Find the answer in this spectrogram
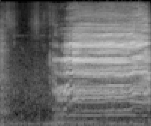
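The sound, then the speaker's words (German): A young boar on an organic farm grunts, starting low and quiet, then breaking into a loud, drawn-out, high-pitched squealing call that lasts over a second. No one speaks. “Na, es ist aber immer noch ein kleiner Eber, der will noch ein bisschen wachsen.”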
